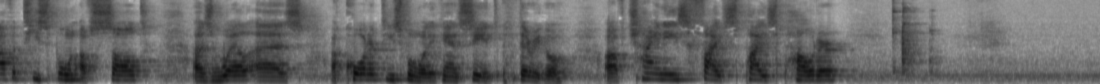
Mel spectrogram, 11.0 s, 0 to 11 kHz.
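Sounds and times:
faint steady hum: 0.0s - 11.0s
metal ramekin clinking on counter: 8.9s - 9.4s.

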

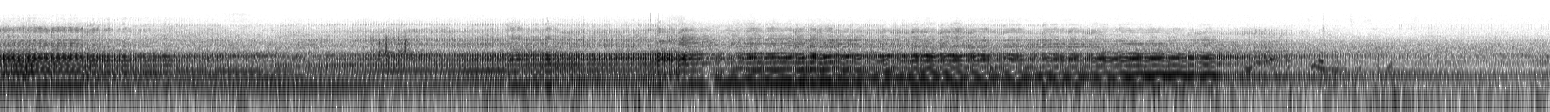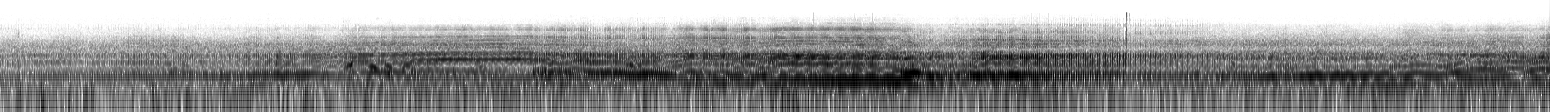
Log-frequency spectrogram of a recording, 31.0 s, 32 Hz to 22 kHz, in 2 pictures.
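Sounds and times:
model aeroplane engine overhead: 0.0s - 31.0s.

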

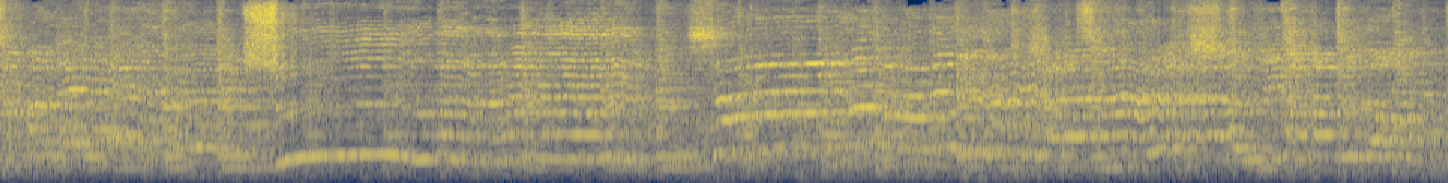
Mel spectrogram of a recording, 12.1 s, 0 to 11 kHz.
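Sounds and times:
person singing: 0.0s - 12.0s
strummed acoustic guitars: 0.0s - 12.0s.

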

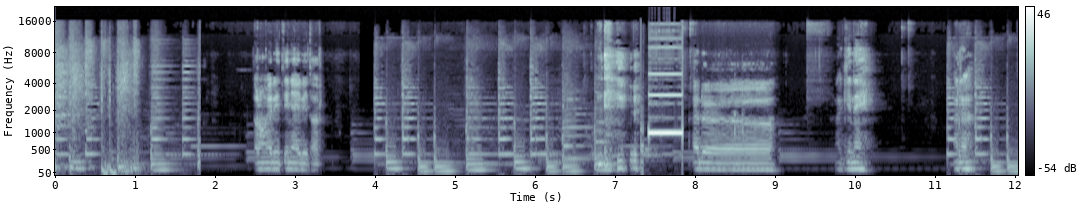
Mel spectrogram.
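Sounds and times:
censor bleep tone: 7.4s - 7.9s.

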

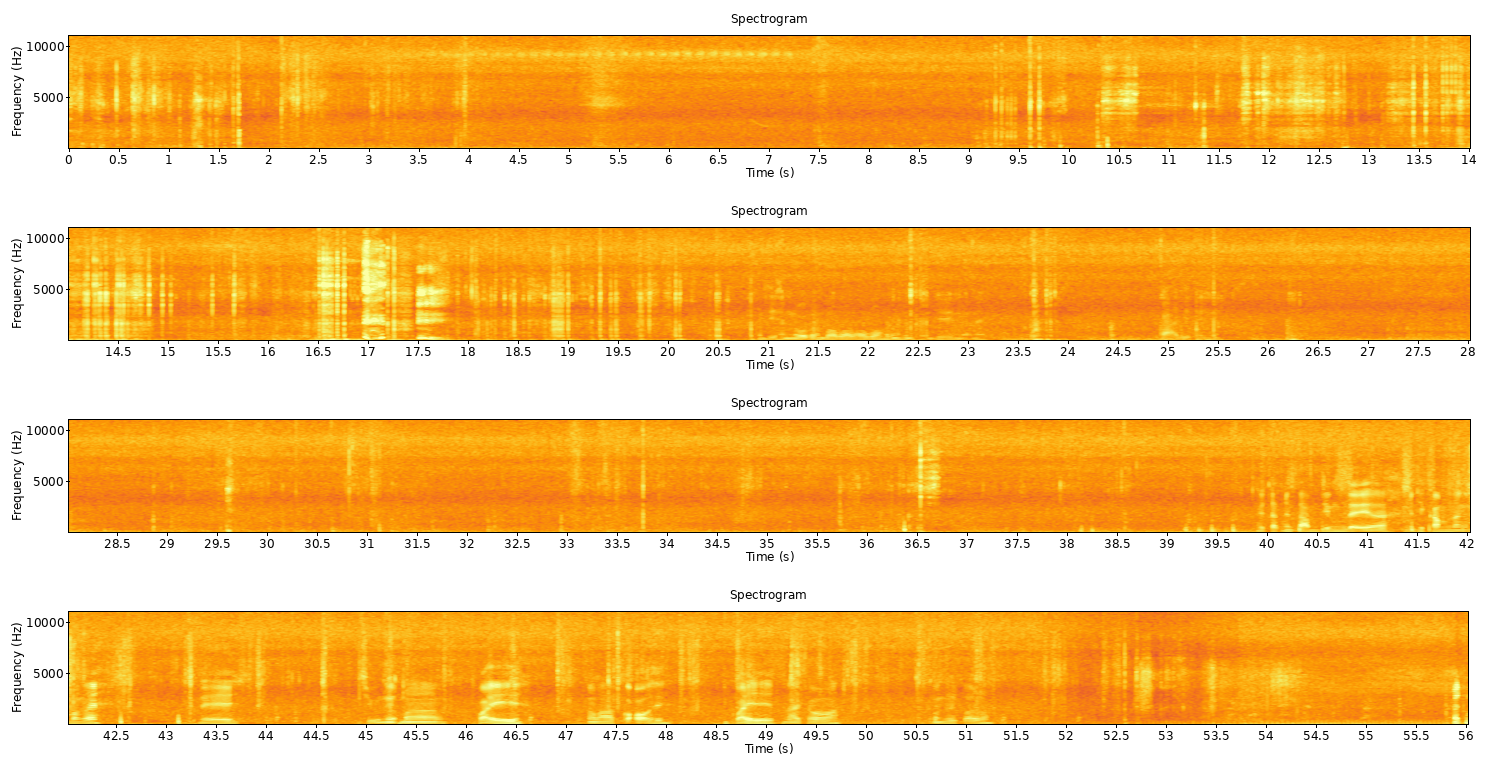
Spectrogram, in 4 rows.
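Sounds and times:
faint high whine: 0.0s - 56.0s
wind rumbling on microphone: 0.0s - 56.0s.

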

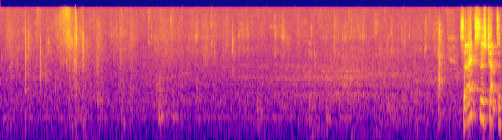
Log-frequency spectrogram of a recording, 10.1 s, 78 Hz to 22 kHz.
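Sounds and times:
low room hum: 0.0s - 10.0s
pages being turned: 0.1s - 8.9s.

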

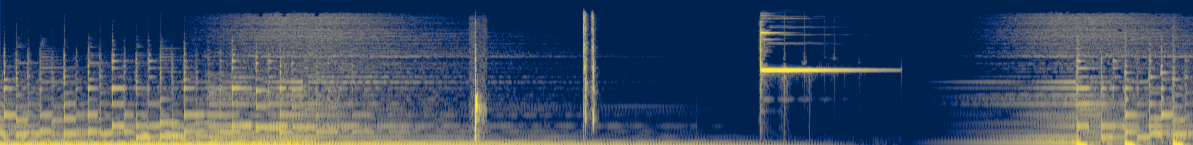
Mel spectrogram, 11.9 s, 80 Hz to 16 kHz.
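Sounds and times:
low music drone: 0.0s - 7.2s
bright bell ding: 7.6s - 9.0s.

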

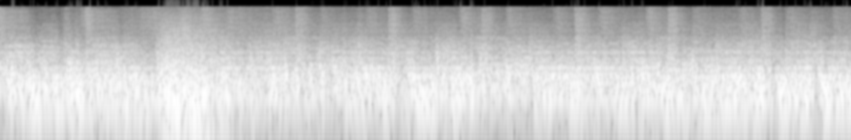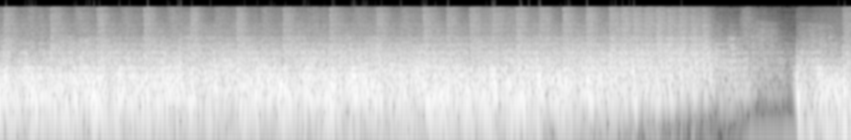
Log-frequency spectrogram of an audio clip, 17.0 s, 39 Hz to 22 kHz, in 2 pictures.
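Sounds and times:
distorted music with fast beat: 0.0s - 17.0s.

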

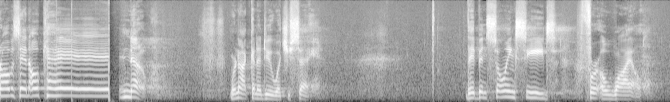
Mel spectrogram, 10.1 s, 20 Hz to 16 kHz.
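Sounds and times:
man sniffing: 3.0s - 3.4s.

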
